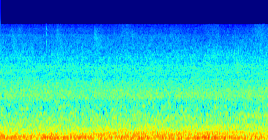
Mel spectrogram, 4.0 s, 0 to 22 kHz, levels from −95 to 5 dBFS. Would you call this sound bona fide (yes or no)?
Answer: no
